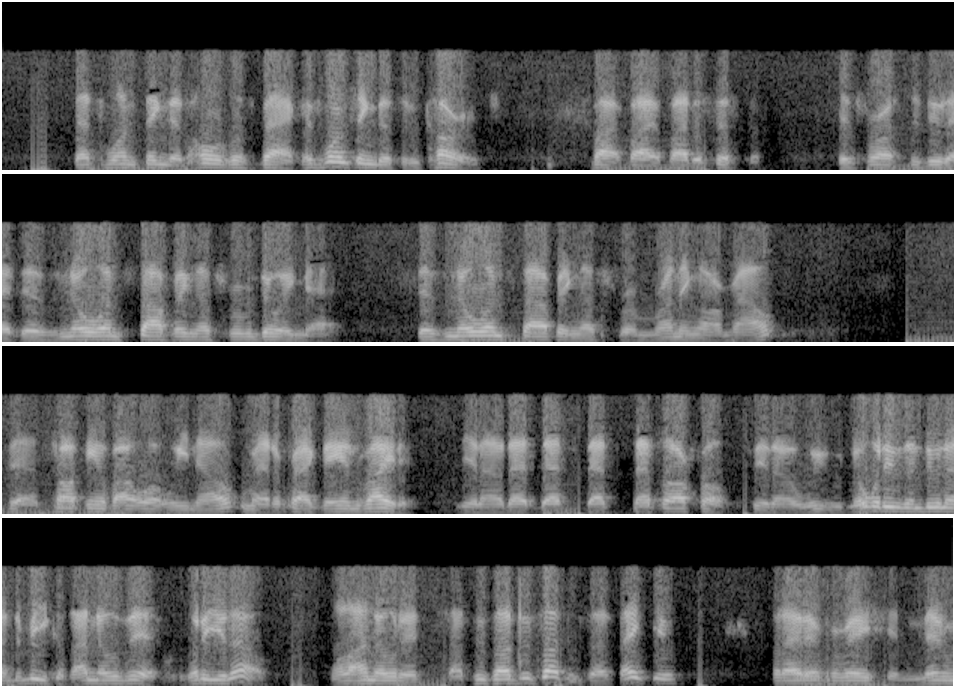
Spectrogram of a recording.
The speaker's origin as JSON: {"language": "English", "town": "Harlem", "region": "New York", "country": "United States", "tie": "born or raised there", "said": "Yeah, I grew up in Harlem, surrounded by four people, myself four, everybody around me four."}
